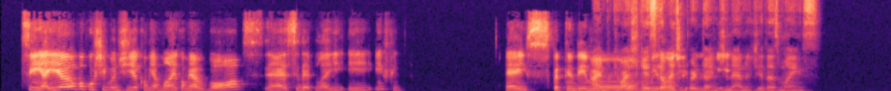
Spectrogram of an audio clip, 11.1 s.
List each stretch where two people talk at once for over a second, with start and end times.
7.4-9.1

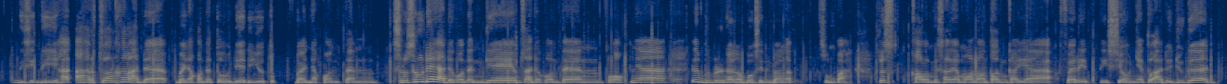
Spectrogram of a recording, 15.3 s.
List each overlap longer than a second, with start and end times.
none

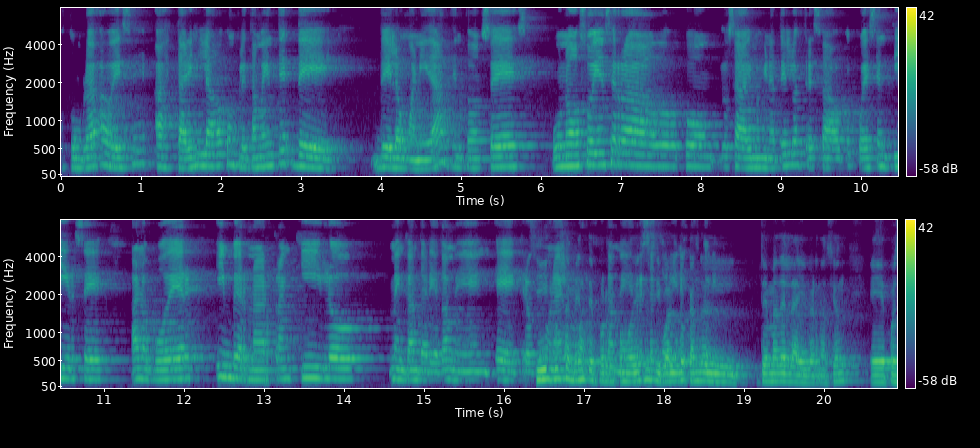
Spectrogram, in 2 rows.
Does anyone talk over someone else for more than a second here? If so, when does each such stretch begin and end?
16.4-18.7

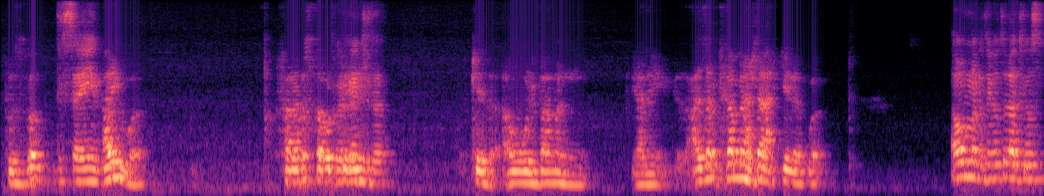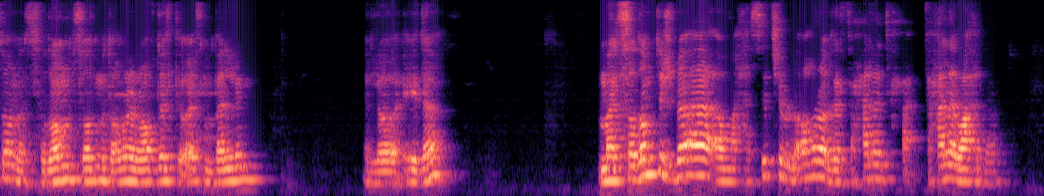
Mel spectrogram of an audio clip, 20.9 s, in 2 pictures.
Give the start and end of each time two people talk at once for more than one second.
none

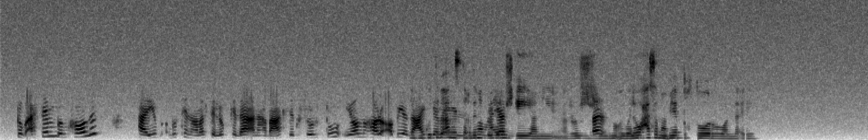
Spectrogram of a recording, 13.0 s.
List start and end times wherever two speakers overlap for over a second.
6.1-7.8

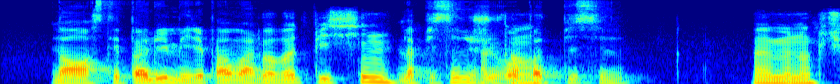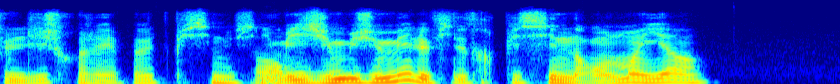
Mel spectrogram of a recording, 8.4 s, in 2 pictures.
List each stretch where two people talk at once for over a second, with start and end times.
none

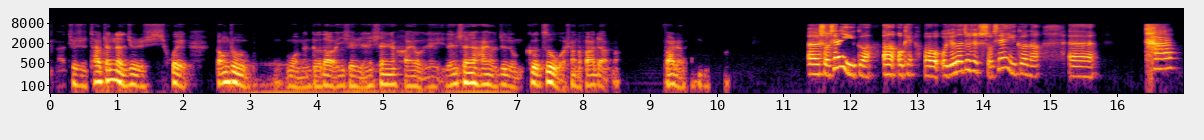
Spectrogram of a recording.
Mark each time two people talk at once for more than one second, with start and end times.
none

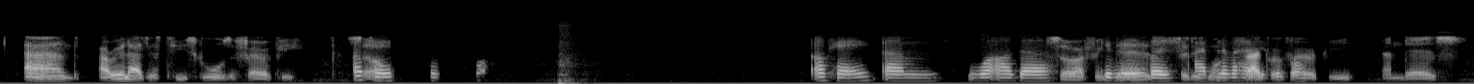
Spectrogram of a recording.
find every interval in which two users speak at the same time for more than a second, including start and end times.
11.0-13.1

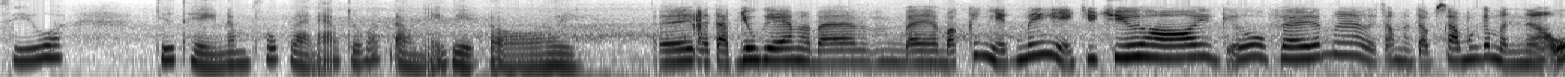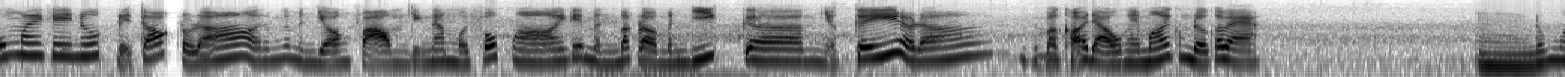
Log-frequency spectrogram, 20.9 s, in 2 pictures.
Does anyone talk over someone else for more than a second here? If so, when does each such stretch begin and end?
none

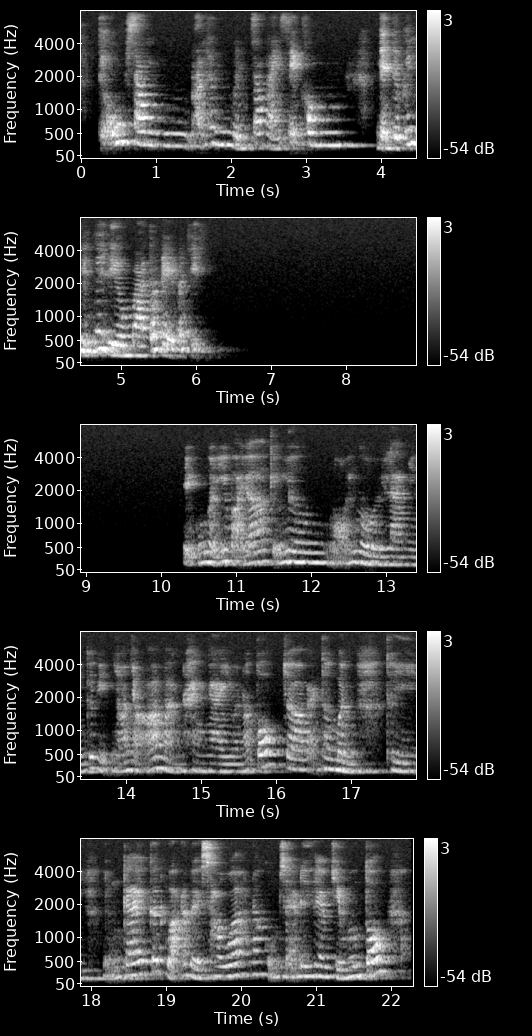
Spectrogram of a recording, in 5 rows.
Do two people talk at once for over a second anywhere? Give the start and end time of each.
none

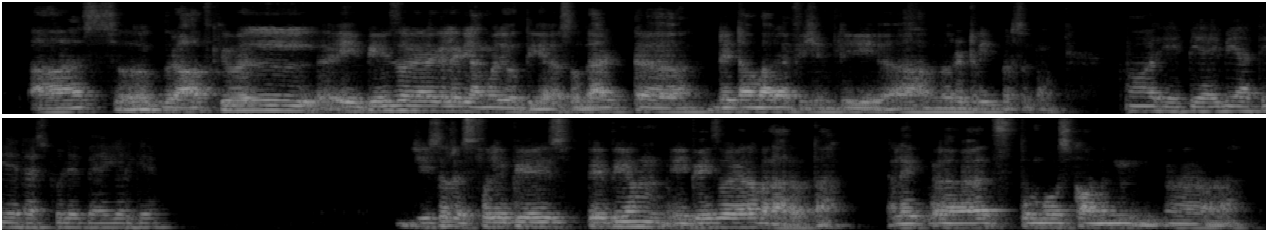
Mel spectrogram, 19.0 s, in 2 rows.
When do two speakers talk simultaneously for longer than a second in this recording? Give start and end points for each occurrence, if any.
none

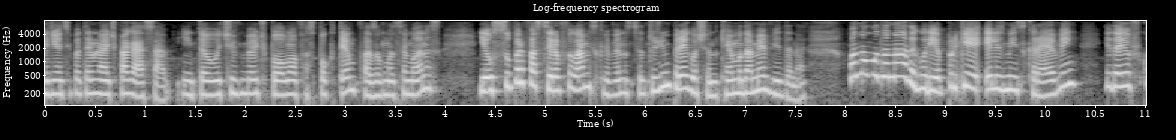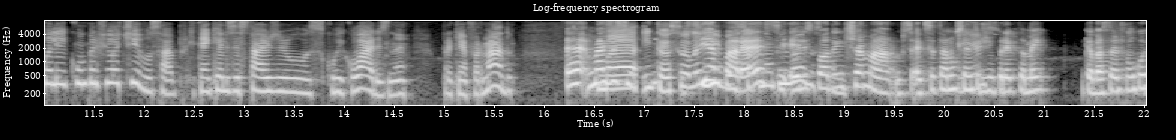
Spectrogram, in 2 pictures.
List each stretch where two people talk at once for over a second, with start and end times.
17.5-19.0

